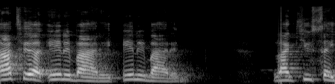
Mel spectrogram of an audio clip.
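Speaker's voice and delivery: usual speaking voice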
